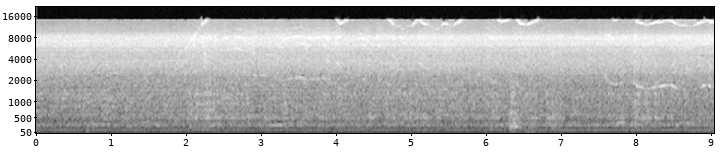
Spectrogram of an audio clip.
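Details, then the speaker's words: Dental polishing handpiece polishing a completed bonded white (tooth-coloured resin) filling after bite adjustment; high, steady whine with shifting squeals. "The final step will be adjusting the occlusion, or the bite on the tube, and after which we will polish the filling."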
